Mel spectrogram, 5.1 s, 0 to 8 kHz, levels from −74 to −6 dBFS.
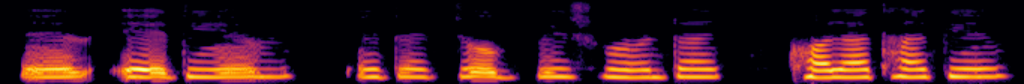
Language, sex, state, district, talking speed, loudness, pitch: Bengali, female, West Bengal, Malda, 95 wpm, -18 LUFS, 270 Hz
